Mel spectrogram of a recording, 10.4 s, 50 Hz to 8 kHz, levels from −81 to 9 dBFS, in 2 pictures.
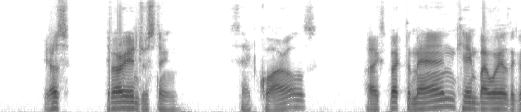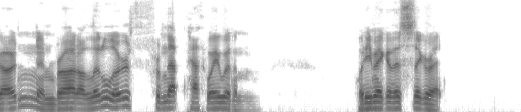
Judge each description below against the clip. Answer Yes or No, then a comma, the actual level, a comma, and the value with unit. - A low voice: Yes, low, 115 Hz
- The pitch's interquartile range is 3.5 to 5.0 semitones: No, narrow, 2.6 semitones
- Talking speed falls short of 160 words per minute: No, average, 185 wpm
